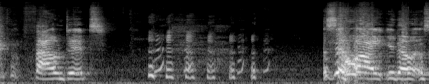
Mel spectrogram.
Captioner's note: laughing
